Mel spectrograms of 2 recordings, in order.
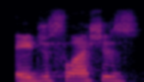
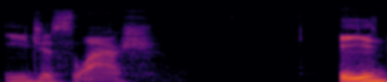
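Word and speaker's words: Aegislash: you ever heard um AIS Slash's technical pronunciation no it's Eis slash e Eis slash e because it's name is derivative of egis that's so weird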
